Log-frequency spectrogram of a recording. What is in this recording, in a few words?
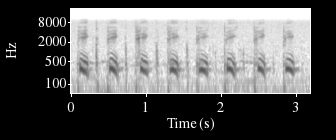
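"pick", spoken word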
